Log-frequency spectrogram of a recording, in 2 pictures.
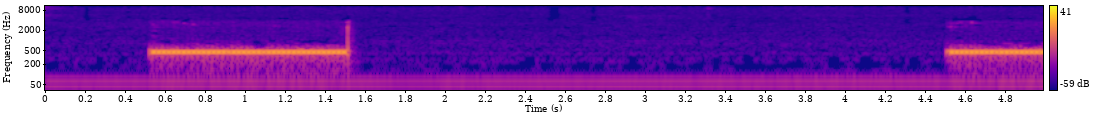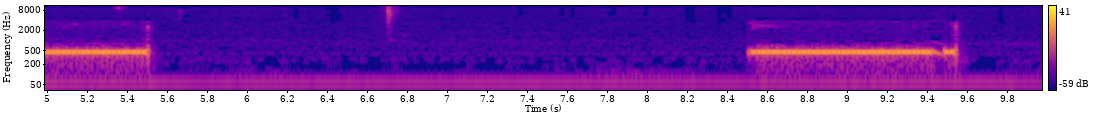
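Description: Ringback tone of an outgoing phone call: three long, steady low tones, each about a second, evenly spaced several seconds apart over a faint line hum.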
